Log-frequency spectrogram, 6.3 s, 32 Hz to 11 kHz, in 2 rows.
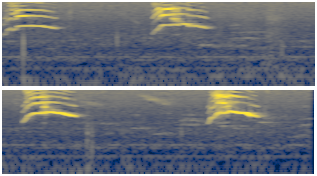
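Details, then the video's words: Lonely Siamese kitten calling to the mother that left it, giving four plaintive meows that rise then fall, the last two loudest, spaced about 1.7 seconds apart in a quiet room. "صوت قط صغير السيامي .. ينادي على امه التي تركته وحيدا"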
